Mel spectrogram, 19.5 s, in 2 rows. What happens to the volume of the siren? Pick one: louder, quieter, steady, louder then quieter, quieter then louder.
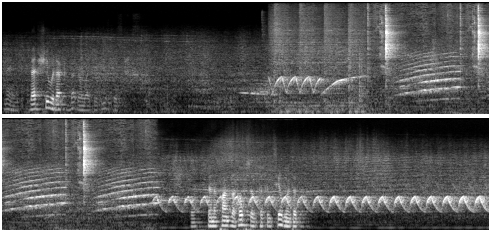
steady.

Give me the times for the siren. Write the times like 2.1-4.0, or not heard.
4.8-19.4.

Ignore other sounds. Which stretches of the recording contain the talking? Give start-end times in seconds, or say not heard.
0.0-2.5, 13.5-15.7.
